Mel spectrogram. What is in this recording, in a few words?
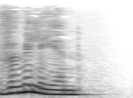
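"vermilion", British English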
